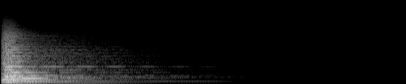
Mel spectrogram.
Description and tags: A lot of effort and time goes into making these sounds.
A string hit you might hear during a dramatic moment in a movie, show or video game. Or a radio play? Or a podcast? YOU DECIDE!
Produced with Garageband.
